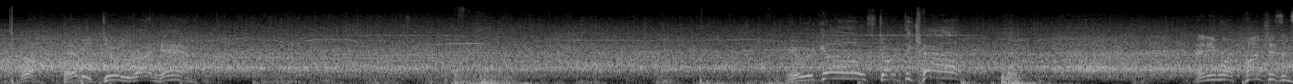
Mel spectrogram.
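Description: A large arena crowd cheers and roars.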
